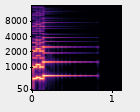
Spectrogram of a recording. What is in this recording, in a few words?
COIN; ufo senshi yohko chan system 2 arcade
